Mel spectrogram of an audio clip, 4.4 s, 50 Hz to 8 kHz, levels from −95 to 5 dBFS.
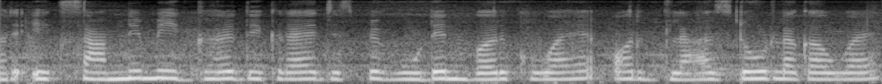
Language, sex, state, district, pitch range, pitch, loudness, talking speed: Hindi, female, Arunachal Pradesh, Lower Dibang Valley, 225-245 Hz, 235 Hz, -14 LUFS, 270 wpm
